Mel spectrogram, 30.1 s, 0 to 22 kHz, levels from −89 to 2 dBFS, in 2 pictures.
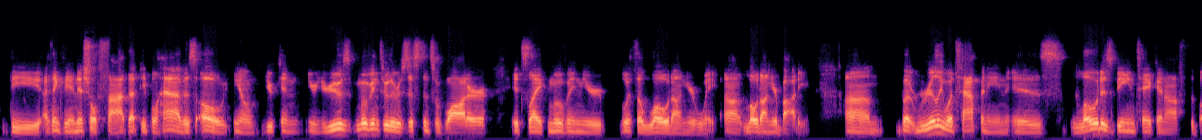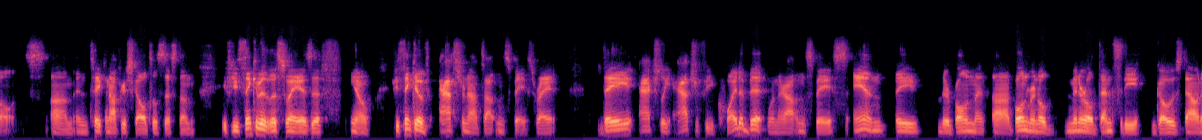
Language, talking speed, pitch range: English, 200 wpm, 80-95 Hz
